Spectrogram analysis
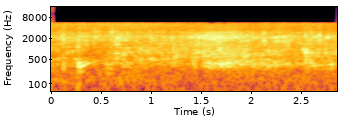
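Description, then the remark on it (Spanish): A child scoops up sea water in his hands at the seashore, with gentle splashing and trickling that swells slightly midway, a few small splashes standing out, at moderate volume. “El niño tomó un poco de agua en sus manos y dijo, el mar es transparente como el cristal.”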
